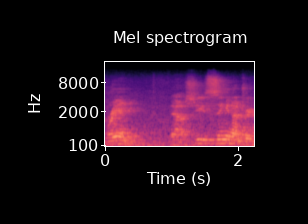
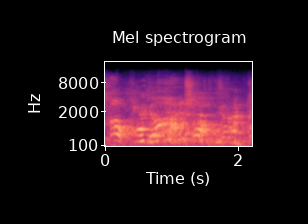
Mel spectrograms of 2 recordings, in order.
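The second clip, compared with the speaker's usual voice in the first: slow, high, louder oh my gosh; drawn-out disgust; 9 semitones higher, 4 dB louder, much slower than usual. Real, not acted. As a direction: stretch it out, appalled. Disgusted exclamation about Emu.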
